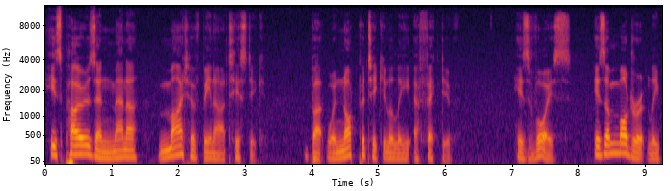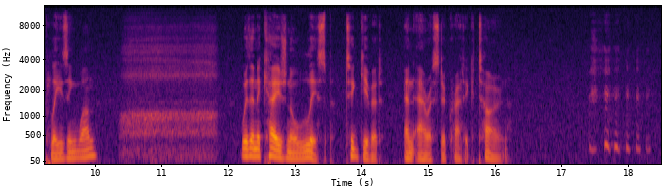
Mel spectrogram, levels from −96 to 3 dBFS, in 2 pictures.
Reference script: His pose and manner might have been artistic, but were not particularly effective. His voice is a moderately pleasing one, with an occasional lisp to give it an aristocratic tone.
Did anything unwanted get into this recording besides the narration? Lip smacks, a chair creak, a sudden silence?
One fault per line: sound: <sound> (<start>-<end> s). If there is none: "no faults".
sound: breath (10.3-11.9 s)
sound: laugh (17.4-18.4 s)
